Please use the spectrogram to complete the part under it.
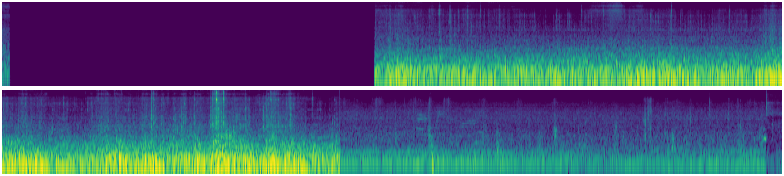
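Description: An off-road vehicle crossing washboard dirt roads in the Sand Flats Recreation Area, with a loud, steady rumbling and rattling that begins after several seconds of silence and then drops to a quieter drone near the end.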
